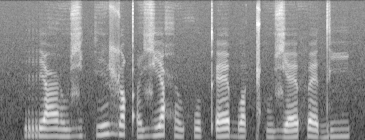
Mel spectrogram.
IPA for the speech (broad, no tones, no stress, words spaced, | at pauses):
reʕo̤ʑe ke̤ ʐuqʼi̤ʑeħo̤ fokʼæbɒ ǁʰo̤ʑæfæ di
